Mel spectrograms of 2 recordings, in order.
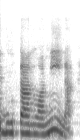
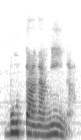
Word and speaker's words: butanamina: una Mina en realidad no se dice butano amina sino butanamina Okay esta butanamina tiene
